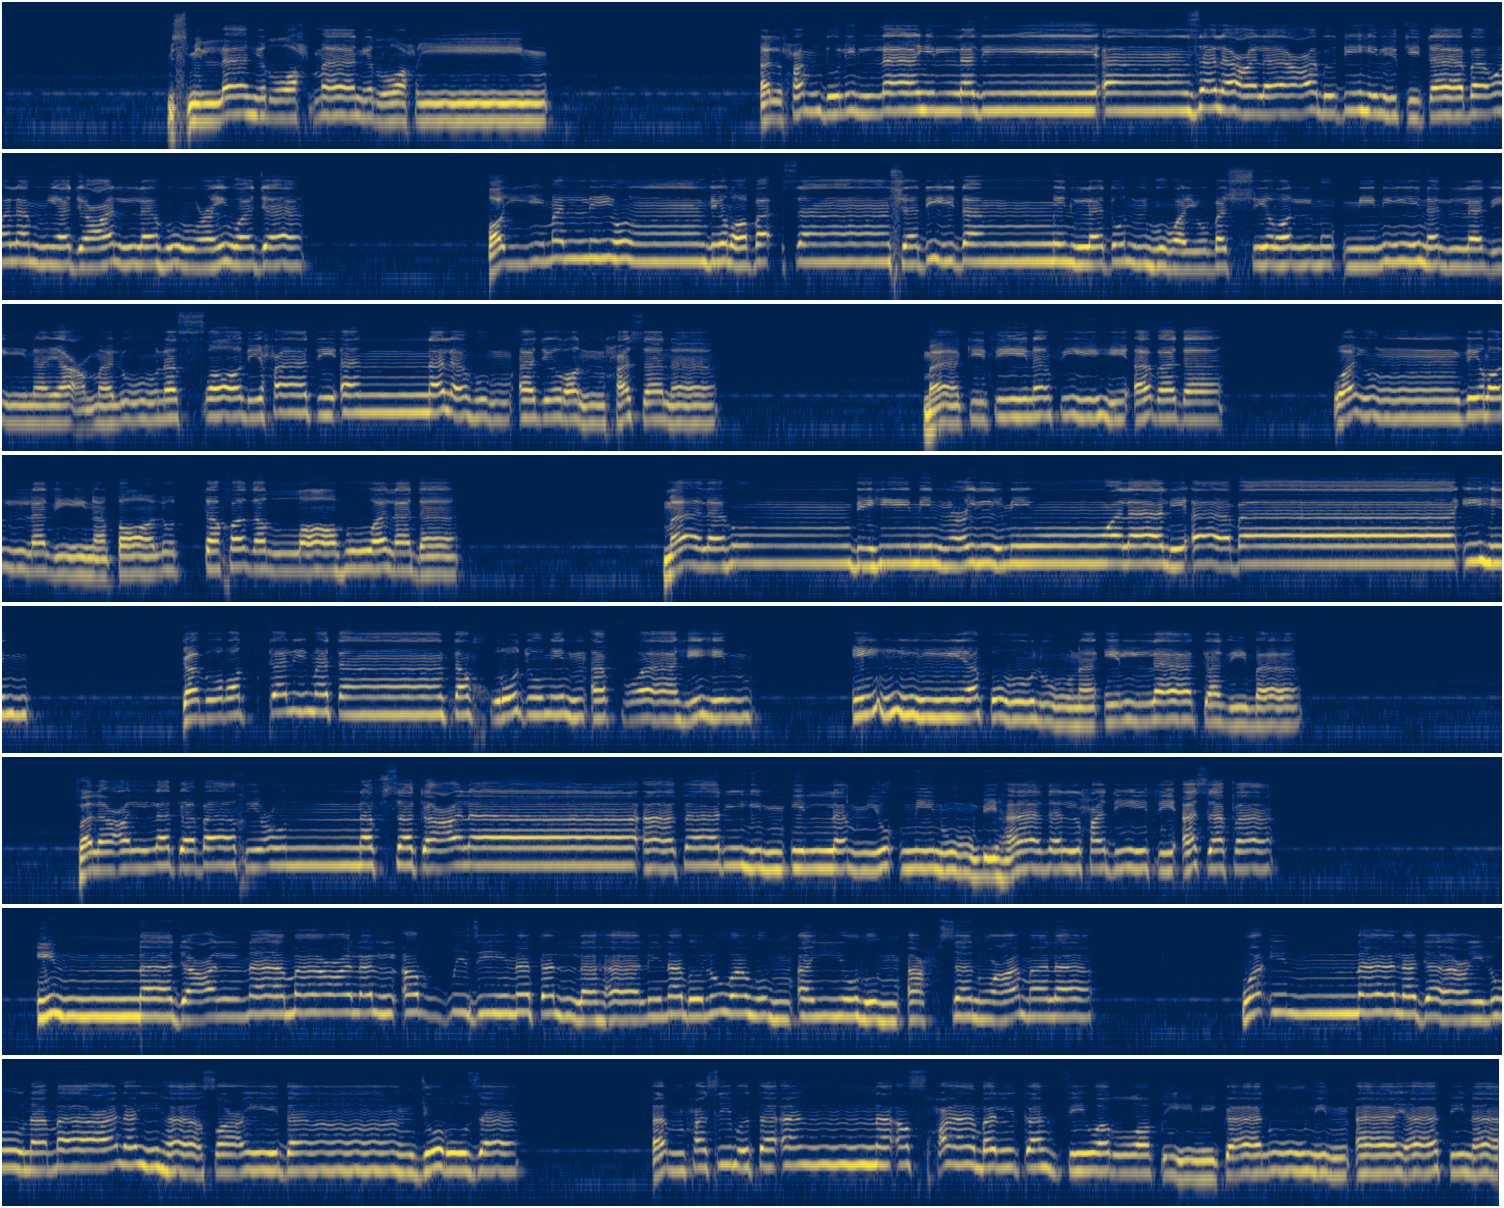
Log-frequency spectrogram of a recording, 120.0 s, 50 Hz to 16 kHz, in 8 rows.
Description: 18. Surah Al-Kahf سورة الكهف Audio Quran Tarteel Recitation
Surah Repeating تكرار السورة Download Surah حمّل السورة Reciting Murattalah Audio for 18.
